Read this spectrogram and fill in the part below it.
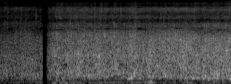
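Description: Steady rushing water from a flowing stream fills the clip, loud and close, with no voices.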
